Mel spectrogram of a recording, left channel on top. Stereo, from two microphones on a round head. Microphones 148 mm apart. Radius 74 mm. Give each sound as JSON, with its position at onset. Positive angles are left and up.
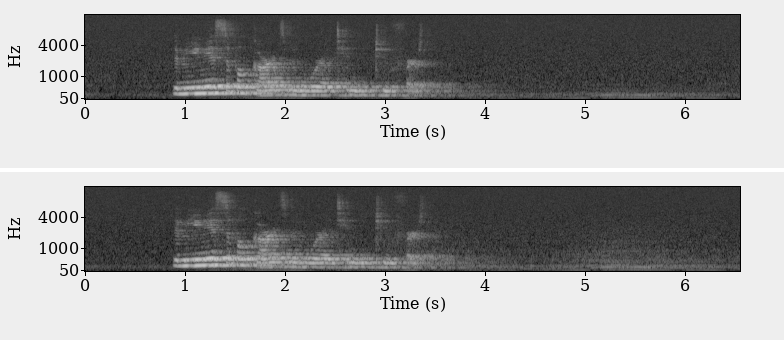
{"t": 0.9, "sound": "a woman speaking", "side_deg": 25, "distance_m": 1.9}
